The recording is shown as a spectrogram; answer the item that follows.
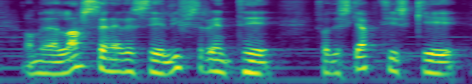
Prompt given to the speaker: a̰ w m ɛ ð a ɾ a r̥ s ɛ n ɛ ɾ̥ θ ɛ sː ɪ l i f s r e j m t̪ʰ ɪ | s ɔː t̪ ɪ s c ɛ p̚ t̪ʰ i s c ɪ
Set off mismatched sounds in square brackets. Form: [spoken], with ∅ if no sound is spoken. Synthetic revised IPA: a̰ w m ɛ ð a [l] a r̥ s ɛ n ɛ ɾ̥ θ ɛ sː ɪ l i f s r e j [n] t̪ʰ ɪ | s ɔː t̪ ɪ s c ɛ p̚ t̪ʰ i s c ɪ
